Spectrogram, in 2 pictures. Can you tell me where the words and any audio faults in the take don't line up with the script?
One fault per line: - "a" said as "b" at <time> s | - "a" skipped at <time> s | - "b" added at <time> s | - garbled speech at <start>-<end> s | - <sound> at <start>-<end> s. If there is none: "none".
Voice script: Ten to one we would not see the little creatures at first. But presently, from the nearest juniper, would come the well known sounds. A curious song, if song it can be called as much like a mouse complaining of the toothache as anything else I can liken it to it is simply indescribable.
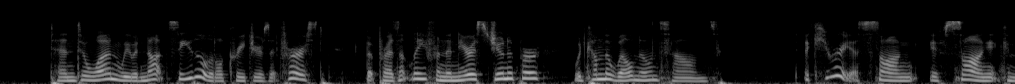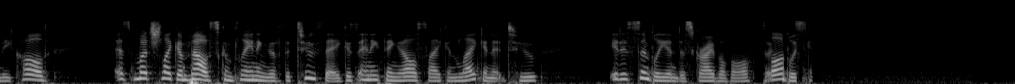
- garbled speech at 17.8-18.3 s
